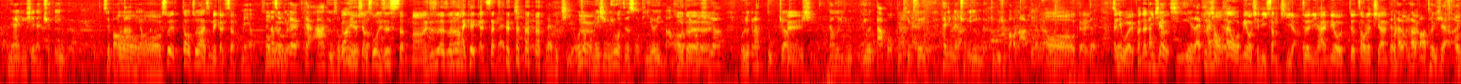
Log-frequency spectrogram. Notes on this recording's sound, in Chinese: 本集白噪音指數：蚊風級 1/5。錄音地點： BUZZ Cafe & Beer。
